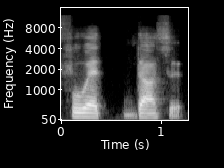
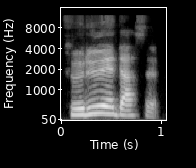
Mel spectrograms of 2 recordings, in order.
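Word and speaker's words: 震え出す: The kanji pronunciation for shaking is fuedasu. Close. It does have the fu, but it's uru. Furuedasu.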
